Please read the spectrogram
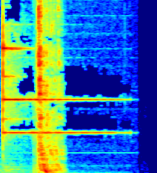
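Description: Bell-notification 'ding' sound effect: one bright, high chime that rings and fades over about a second and a half, crossed about half a second in by a short swoosh that falls in pitch.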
